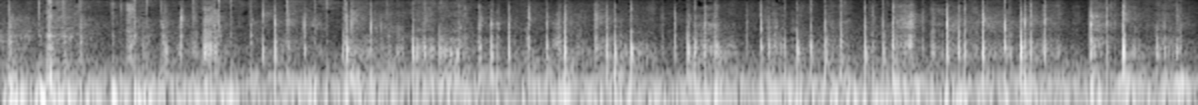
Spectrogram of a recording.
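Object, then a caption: Small closed cardboard box. Long acrylic nails on both hands tap quickly on a small, flat, closed cardboard gift box resting on a wooden table. The result is a dense, rapid stream of short, crisp clicks with a crinkly, bright edge, each dying away almost instantly, over a steady low hum.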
